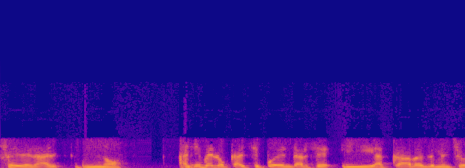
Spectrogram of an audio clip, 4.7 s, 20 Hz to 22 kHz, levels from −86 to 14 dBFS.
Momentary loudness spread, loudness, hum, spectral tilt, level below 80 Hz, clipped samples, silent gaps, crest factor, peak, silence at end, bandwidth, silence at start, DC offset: 6 LU; -16 LUFS; none; -9.5 dB/octave; -56 dBFS; under 0.1%; none; 14 dB; -2 dBFS; 0 s; 4.1 kHz; 0 s; under 0.1%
